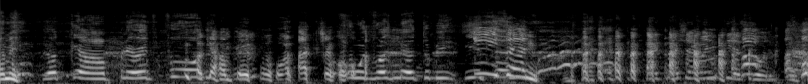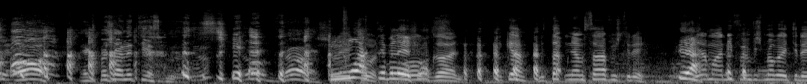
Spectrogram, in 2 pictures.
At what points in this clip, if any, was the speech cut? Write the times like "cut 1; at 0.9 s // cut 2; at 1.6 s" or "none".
cut 1; at 11.4 s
